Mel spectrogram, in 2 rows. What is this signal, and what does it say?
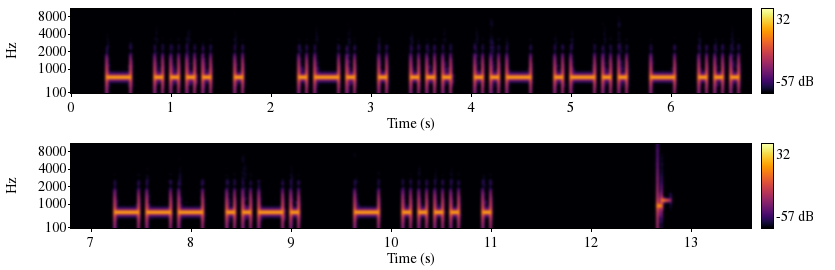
Morse code, heard as a keyed tone, about 15 wpm, 700 Hz. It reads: THE RESULTS OF THE
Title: Sets of 4 Words 15wpm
